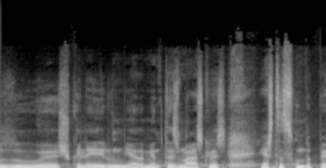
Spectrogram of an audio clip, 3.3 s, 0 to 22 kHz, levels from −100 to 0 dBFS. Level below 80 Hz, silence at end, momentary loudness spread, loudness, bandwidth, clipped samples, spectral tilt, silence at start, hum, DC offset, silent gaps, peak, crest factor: -44 dBFS; 0 s; 4 LU; -20 LUFS; 16.5 kHz; under 0.1%; -5.5 dB/octave; 0 s; none; under 0.1%; none; -4 dBFS; 14 dB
